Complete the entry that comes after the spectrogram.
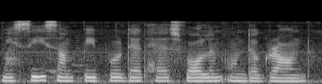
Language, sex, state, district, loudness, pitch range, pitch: English, female, Assam, Kamrup Metropolitan, -16 LUFS, 155-165 Hz, 160 Hz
